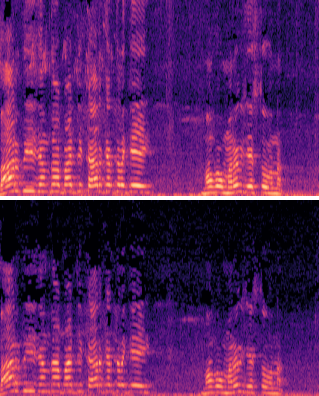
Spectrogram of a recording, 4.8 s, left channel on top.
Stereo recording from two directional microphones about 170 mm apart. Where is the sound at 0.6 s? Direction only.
40° left (ahead or behind).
